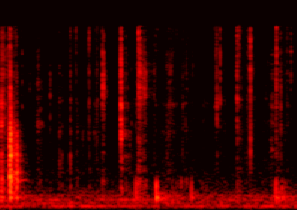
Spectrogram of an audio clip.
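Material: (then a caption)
Soap. A utility-knife blade scrapes a solid, heavily carved orange soap bar, and the shavings pile up. A loud crisp scrape opens the clip, followed by a series of short, quiet, dry scraping and crinkling cuts with bright, high edges and almost no ring.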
